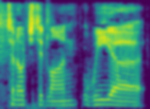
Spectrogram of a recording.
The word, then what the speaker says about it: Tenochtitlan: know how to pronounce this in English, but Tenochtitlan. I don't know how you say it in English. Yeah, well, I pronounce it, and we usually pronounce it here, Tenochtitlan, which was Tenochtitlan.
